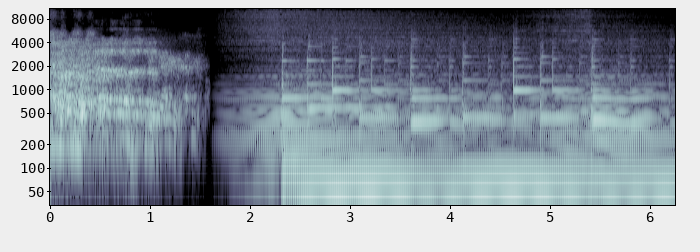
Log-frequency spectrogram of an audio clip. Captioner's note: laughs; outro jingle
